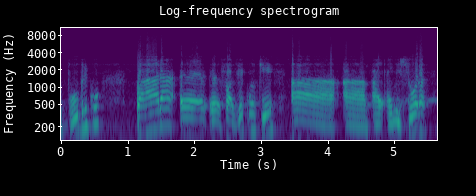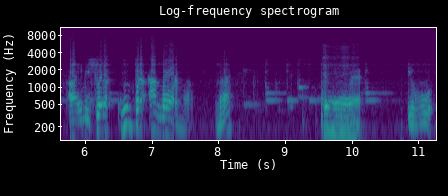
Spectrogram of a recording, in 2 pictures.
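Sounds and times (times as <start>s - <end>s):
speech: 0.0s - 8.3s, 9.6s - 11.2s
mobile phone ringing with a short electronic melody: 5.2s - 7.5s, 8.3s - 10.8s.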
